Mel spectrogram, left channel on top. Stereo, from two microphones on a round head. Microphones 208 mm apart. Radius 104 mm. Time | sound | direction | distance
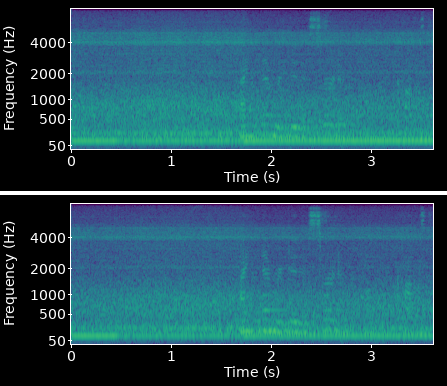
1.7 | a woman speaking | 15° right (ahead or behind) | 4 m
